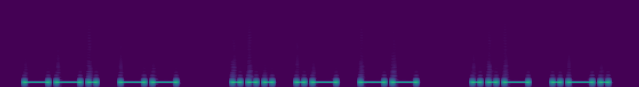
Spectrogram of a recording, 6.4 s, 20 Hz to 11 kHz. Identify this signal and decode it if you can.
Morse code, heard as a keyed tone, about 15 wpm, 650 Hz. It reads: GM SAM UR
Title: SOTA QSO Practice 15wpm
